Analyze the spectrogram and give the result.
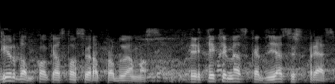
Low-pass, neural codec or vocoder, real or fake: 5.4 kHz; codec, 16 kHz, 4 kbps, FreqCodec, larger model; fake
